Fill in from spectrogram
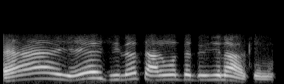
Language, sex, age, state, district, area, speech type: Bengali, male, 45-60, West Bengal, Dakshin Dinajpur, rural, conversation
